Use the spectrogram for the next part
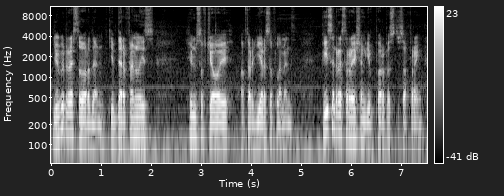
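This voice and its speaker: A middle-aged man doing a let's play, reading game text aloud haltingly with casual commentary. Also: fairly low pitch, fairly bright tone, a little hiss or hum. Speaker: gaming let's player.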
